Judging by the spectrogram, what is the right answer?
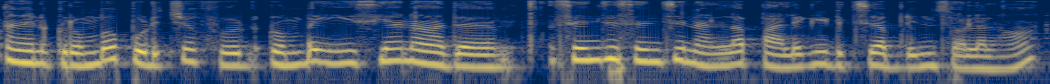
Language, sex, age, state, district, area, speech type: Tamil, female, 18-30, Tamil Nadu, Tiruppur, rural, spontaneous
